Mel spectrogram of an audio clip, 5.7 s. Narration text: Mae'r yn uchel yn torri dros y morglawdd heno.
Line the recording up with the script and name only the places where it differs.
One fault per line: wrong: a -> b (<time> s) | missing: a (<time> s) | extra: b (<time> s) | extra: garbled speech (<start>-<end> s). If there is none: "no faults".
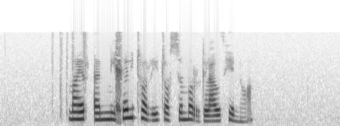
no faults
